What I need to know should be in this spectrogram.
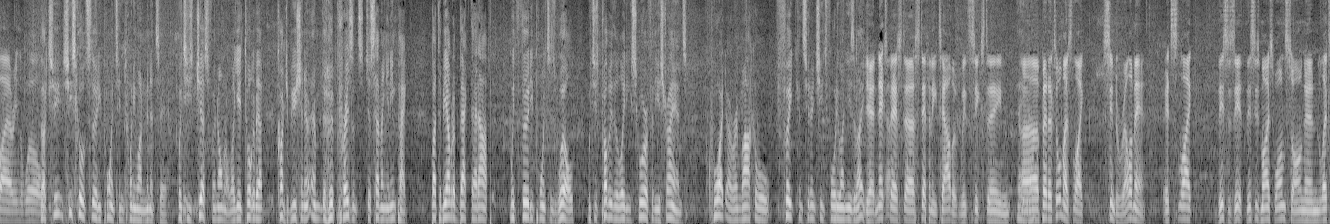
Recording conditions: busy venue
